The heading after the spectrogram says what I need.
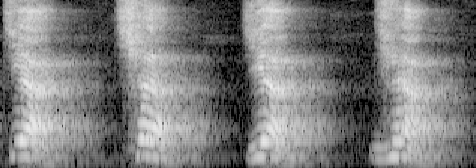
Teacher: क च ख ग घ अंग या अ वही आप च कहेंगे तो च देखिए जीभ कहां लग रही है आपकी च ज आपकी जो जीभ का आगे का भाग कहां लग रहा है? तालु में लग रहा है।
